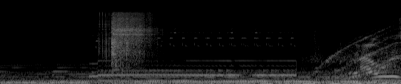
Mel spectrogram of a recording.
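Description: An electronic chime sounds as a signal is confirmed.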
